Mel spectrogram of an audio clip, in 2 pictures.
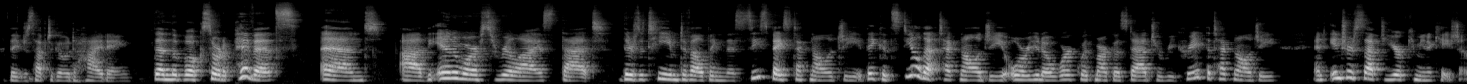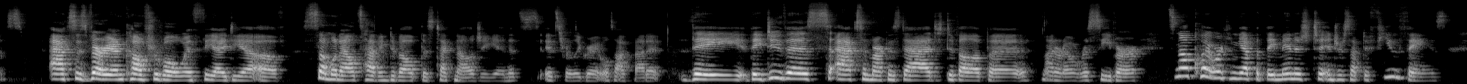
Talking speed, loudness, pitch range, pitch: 195 wpm, -20 LUFS, 190-240 Hz, 210 Hz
